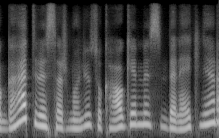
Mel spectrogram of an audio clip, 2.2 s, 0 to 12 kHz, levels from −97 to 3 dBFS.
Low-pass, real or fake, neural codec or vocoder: 10.8 kHz; fake; codec, 24 kHz, 0.9 kbps, WavTokenizer, large speech release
